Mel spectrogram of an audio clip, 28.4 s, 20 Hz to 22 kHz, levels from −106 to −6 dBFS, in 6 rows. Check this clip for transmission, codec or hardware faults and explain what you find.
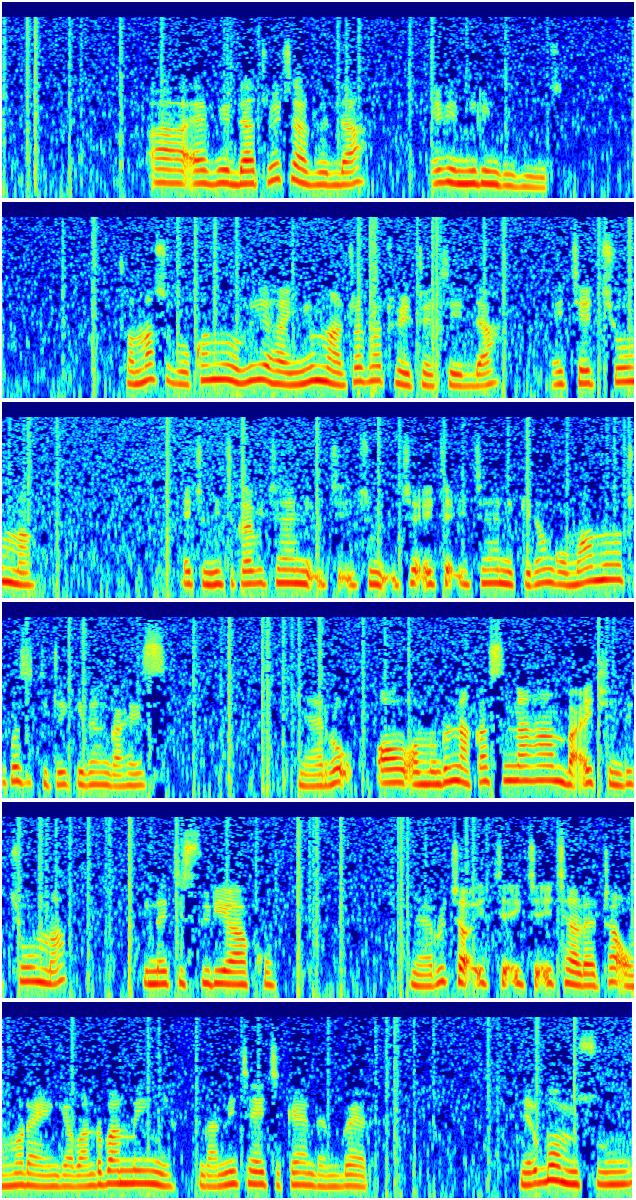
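One processing fault runs through the whole speech clip. Overdone noise removal is present throughout: an over-aggressive suppressor zeroes bands near its noise estimate, leaving near-silent gaps with twinkling specks. Unlike codec artefacts, the swirl tracks the background's level rather than the bitrate.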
